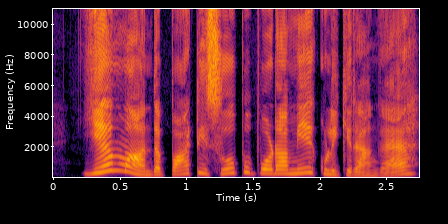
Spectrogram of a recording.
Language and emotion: Tamil, disgusted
